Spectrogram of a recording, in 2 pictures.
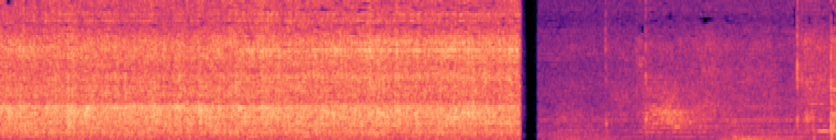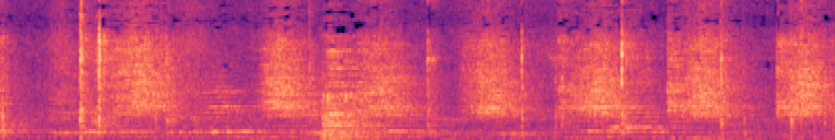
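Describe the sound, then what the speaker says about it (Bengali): A kitchen mixer grinder whirs loudly and steadily while grinding tomato, fried cashews and onion, then cuts off abruptly, leaving quieter kitchen clatter and intermittent sounds afterward. "প্রথমে টমেটো আর তারপর অল্প করে ভেজে রাখা কাজু আর পেঁয়াজটাকে একসাথে মিক্সিতে বেটে নেওয়া হবে"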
